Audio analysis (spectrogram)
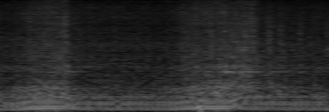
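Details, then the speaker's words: Four-stroke brush cutter revving after a cold start. A rough scraping clatter rides over the engine; the gear head is suspected worn from lack of grease, not confirmed. "แบบนี้สงสัยหัวเกียร์จะไปแล้วนะครับสงสัยไม่ได้อัดจารบีครับ"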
